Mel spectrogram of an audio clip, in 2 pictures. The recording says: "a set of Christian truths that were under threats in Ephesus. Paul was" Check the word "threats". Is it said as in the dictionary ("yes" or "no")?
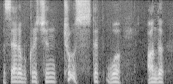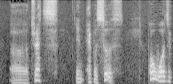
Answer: no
